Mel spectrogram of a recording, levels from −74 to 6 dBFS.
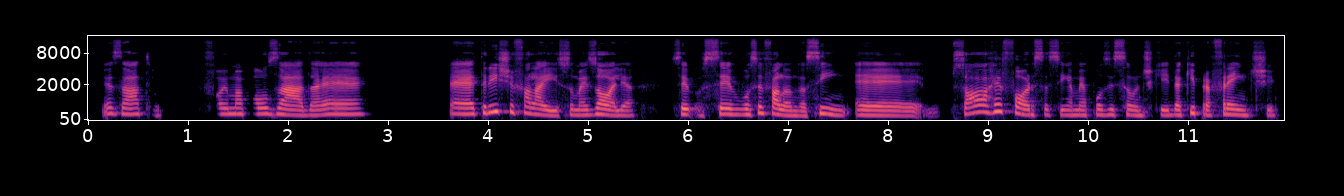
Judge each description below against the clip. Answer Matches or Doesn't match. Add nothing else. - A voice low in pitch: Doesn't match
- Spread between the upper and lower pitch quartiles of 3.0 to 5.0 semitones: Matches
